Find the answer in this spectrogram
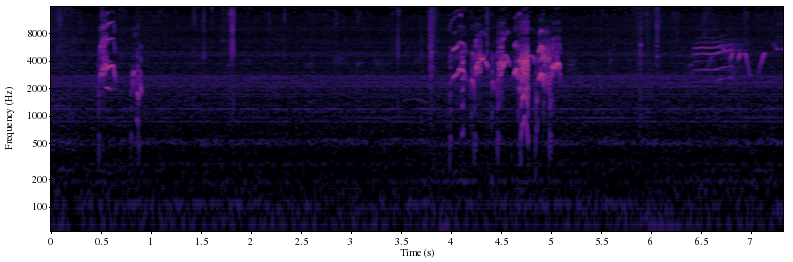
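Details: Osprey pair's nest in Charlo, Montana, filmed by a nest camera on 27 June 2018 late morning; a couple of isolated high chirps, then a tight cluster of sharp squealing notes, and a faint thin whistle near the end.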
